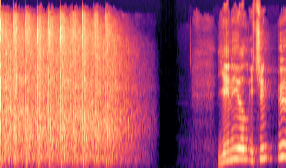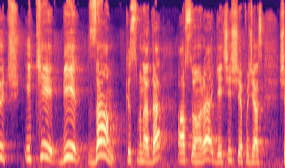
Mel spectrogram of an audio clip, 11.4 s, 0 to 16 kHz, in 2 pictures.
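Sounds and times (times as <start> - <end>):
celebratory gunfire: 0.0 - 3.1
speech: 4.4 - 11.4.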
